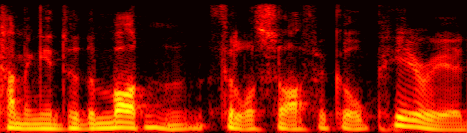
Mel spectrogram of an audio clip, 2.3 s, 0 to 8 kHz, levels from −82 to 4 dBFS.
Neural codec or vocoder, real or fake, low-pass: none; real; 7.2 kHz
